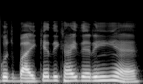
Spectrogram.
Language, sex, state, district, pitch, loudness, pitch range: Hindi, male, Jharkhand, Garhwa, 175 Hz, -11 LUFS, 145-180 Hz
